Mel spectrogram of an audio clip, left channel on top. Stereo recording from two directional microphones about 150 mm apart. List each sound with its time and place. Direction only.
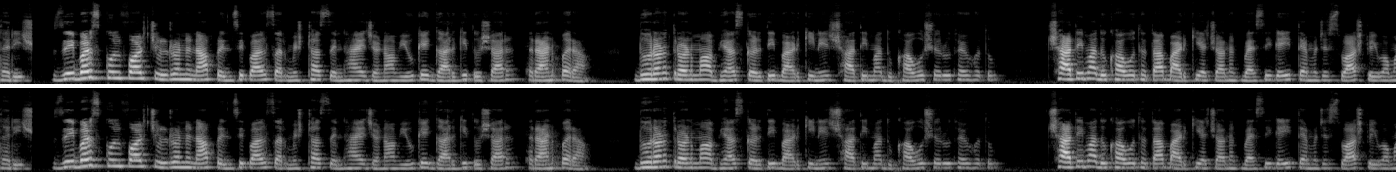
0.0 s a woman's voice: 25° left (ahead or behind)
